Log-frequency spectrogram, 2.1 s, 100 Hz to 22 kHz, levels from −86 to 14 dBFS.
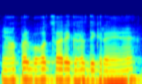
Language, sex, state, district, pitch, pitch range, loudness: Hindi, male, Arunachal Pradesh, Lower Dibang Valley, 130 Hz, 130-135 Hz, -14 LUFS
